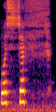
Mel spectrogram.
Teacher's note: هنا والشفع الشين مشددة يعني ساكن ومتحرك. والشف الفاء هنا في همس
